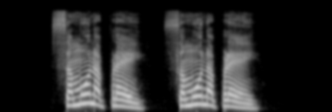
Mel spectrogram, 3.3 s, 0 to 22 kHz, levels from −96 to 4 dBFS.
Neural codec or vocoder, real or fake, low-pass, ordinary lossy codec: none; real; 14.4 kHz; none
